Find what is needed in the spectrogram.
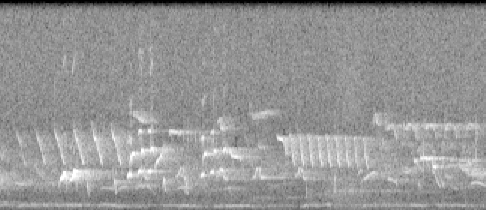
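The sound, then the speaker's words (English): An agitated moorhen calls in sharp, repeated bursts, with rapid chattering runs and other birds chirping around it, set against a steady outdoor background hum. No one speaks. “I'll pause here for a moment. Beside the agitated moorhen.”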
